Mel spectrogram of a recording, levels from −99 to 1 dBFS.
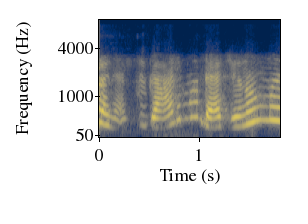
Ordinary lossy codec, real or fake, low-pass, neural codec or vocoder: AAC, 32 kbps; fake; 7.2 kHz; vocoder, 22.05 kHz, 80 mel bands, WaveNeXt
